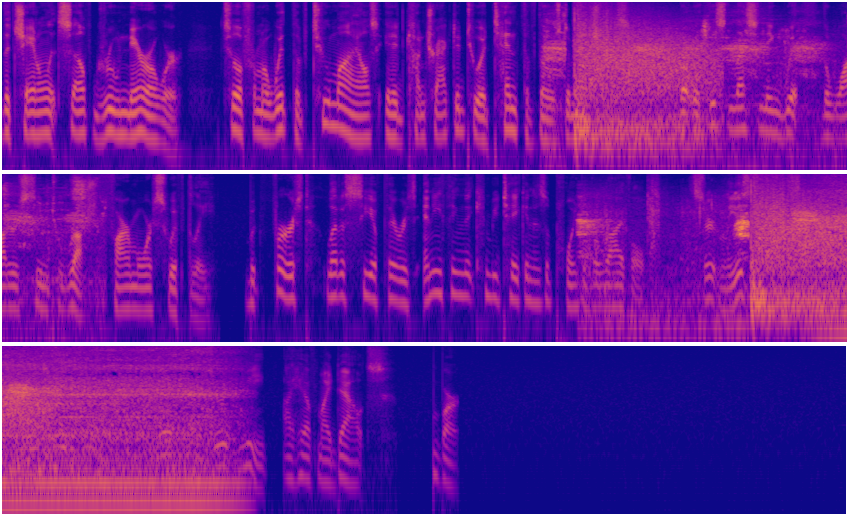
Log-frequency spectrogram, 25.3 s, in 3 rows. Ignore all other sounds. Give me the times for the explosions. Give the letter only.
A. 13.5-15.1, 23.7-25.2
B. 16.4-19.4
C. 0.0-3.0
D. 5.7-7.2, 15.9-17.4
D.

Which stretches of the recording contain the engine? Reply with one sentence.
The engine can be heard from 16.4 to 19.4 s.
